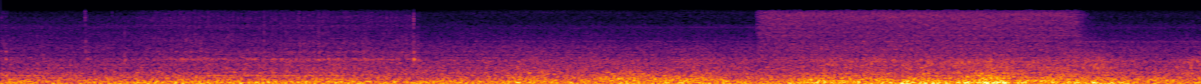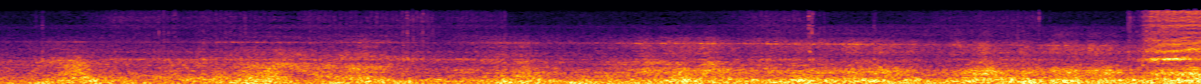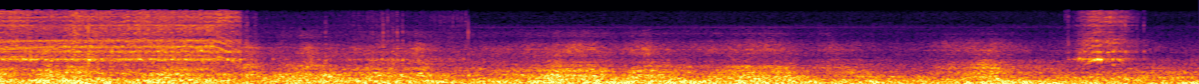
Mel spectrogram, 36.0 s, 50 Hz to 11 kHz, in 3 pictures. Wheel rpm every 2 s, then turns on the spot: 10, 20, 0, 0, 0, 0, 10, 20, 10, 0, 20, 40, 160, 40, 10, 0, 0, 20.
0-4 12-18 20-22 26-30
